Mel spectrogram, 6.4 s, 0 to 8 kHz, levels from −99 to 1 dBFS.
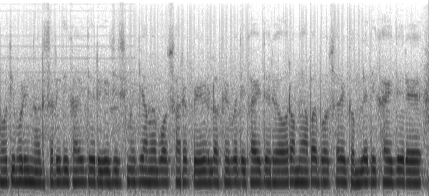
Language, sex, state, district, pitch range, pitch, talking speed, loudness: Hindi, male, Uttar Pradesh, Ghazipur, 135-140 Hz, 140 Hz, 290 wpm, -16 LUFS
